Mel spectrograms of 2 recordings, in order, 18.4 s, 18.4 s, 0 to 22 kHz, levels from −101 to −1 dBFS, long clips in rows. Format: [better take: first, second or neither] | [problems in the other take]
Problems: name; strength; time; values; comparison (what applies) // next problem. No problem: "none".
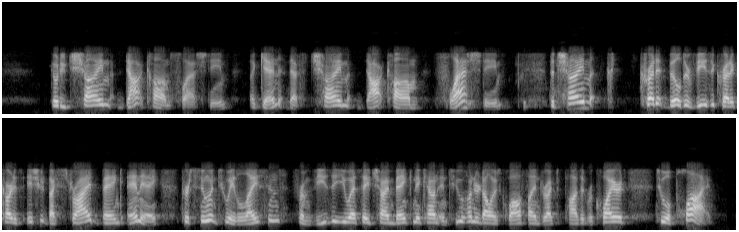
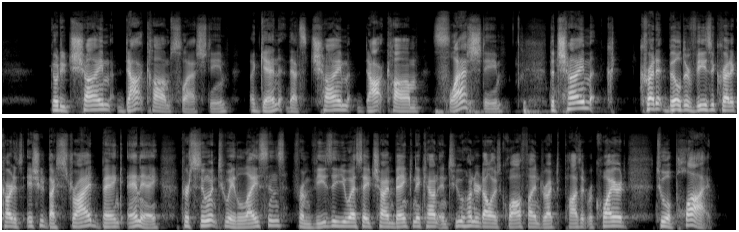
second | phone-call audio; nothing above 3.5 kHz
